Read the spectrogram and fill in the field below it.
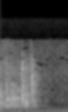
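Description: A door to a private chamber is opened from a little anteroom with a short wooden scrape and clunk that quickly fades into quiet. No one speaks.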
